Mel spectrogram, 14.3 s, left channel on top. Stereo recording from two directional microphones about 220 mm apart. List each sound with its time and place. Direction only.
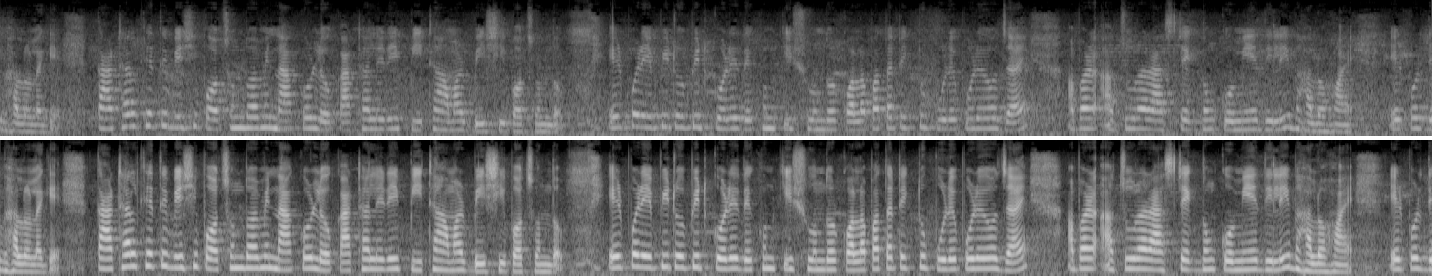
0.1 s a woman's voice: 45° right (ahead or behind)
